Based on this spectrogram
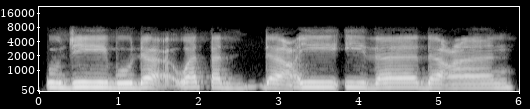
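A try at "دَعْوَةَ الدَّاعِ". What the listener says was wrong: Dalnya panjang. Da'watad da'i.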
